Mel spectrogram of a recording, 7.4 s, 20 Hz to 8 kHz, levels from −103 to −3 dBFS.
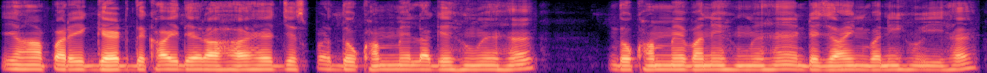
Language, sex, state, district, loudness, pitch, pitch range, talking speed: Hindi, male, Uttar Pradesh, Gorakhpur, -21 LUFS, 125 Hz, 120-130 Hz, 185 wpm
